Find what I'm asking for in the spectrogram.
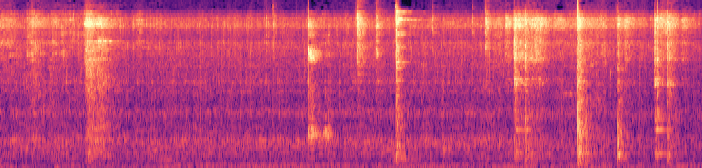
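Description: Spoon stirring sweet rice with spices and sugar in a pot, giving soft scraping and scattered light clinks of utensil against metal, fairly quiet and irregular, with no talking.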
